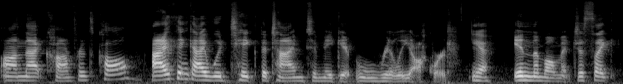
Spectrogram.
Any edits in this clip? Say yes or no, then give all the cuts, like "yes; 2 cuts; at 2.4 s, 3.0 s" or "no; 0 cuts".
yes; 1 cut; at 1.4 s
